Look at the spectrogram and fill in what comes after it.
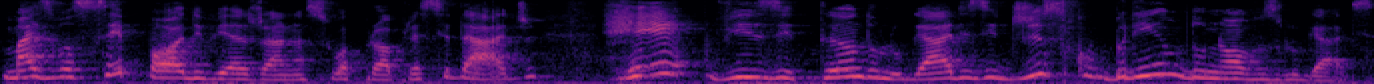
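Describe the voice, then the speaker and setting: Through noticeable background noise and audible room echo, a woman with a fairly high pitch speaks at a moderate pace with lively intonation. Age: 60s. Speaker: travel podcaster and blogger. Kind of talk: radio interview.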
